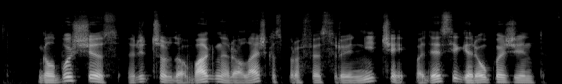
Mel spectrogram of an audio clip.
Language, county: Lithuanian, Klaipėda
